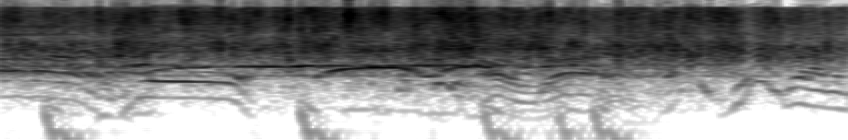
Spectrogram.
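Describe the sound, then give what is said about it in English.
Applause and cheering from a live audience greeting a special guest, a chef, on a comedy show. The clapping is loud and steady throughout, with raised voices calling out over it. “I appreciate the applause.”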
